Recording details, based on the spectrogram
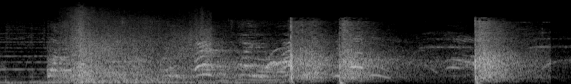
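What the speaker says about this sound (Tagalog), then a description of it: "Tatlong putok na baril ang narinig sa cellphone video" Three sharp gunshots crack out a second or so apart, recorded on a cellphone, amid agitated voices and background commotion.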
